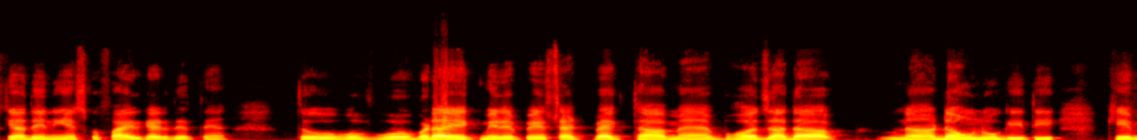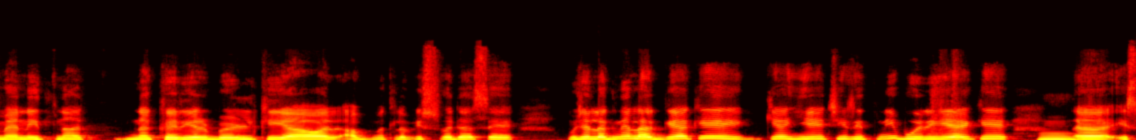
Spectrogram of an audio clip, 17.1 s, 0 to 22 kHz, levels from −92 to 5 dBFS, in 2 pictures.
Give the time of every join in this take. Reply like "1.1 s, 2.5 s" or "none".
none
